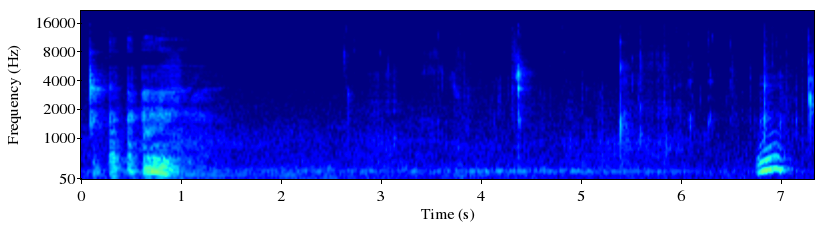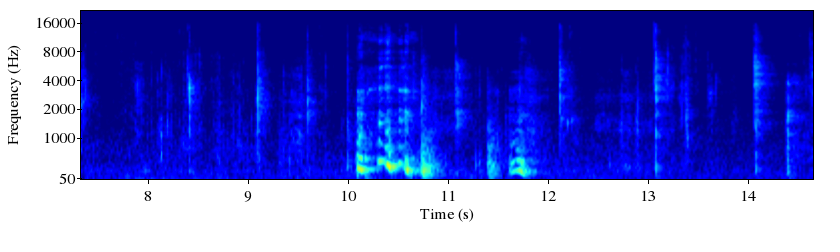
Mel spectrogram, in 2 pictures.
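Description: Close-up eating sounds of a person biting and chewing meat off a sauced barbecue rib, with many small wet mouth clicks. A few short hummed vocal sounds come about a second in, about seven seconds in, and in a cluster around ten to twelve seconds.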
